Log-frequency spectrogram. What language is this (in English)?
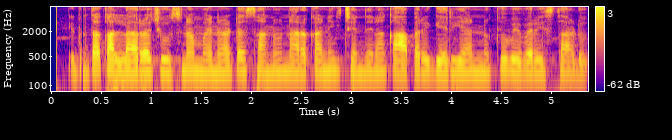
Telugu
